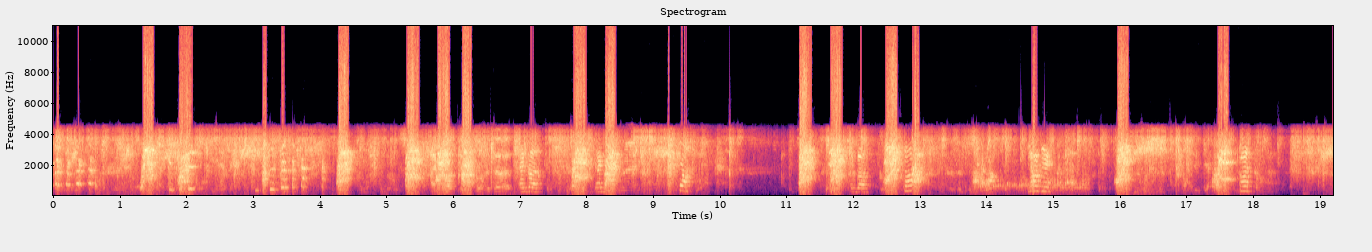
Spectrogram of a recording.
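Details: Two puppies, Toby and Tilly, bark repeatedly and excitedly at a remote control helicopter. Sharp yaps come in irregular bursts with a brief lull midway, mixed with people's voices.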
